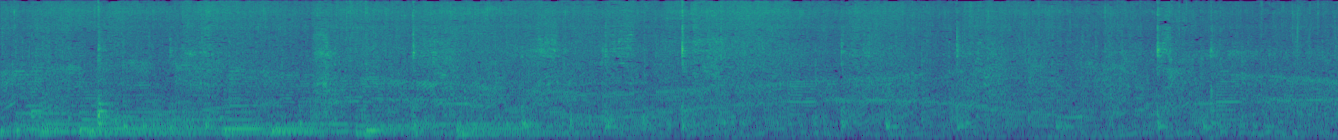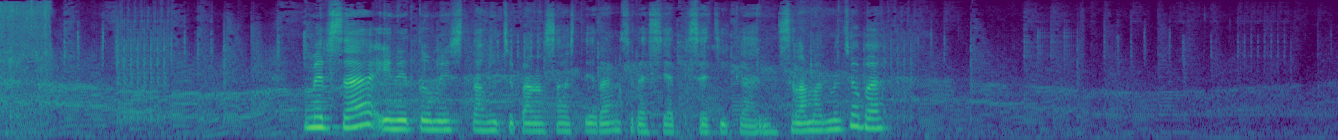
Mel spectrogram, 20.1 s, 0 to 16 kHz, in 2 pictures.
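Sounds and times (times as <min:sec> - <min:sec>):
food sizzling in a wok: 0:00.0 - 0:10.4.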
